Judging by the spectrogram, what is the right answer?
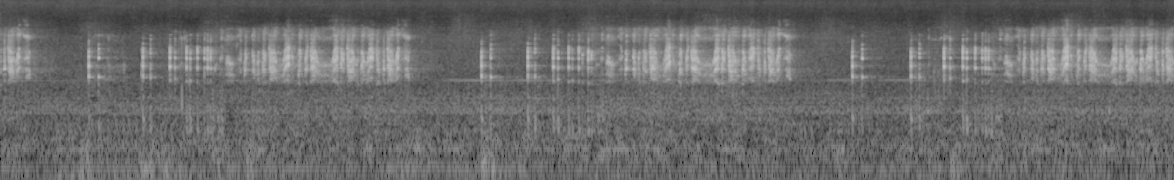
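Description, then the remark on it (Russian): Capercaillies bathing in white snow call in three long bursts of dense, rapid chattering and clicking, each lasting several seconds with short lulls between, steady in loudness, with no voices. “А вот посмотри, купаются в белом снегу глухари.”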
